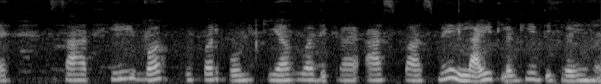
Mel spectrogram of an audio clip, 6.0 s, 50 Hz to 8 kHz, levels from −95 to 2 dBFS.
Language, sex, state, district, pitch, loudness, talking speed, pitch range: Hindi, female, Bihar, Lakhisarai, 200 Hz, -35 LUFS, 180 wpm, 190-220 Hz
